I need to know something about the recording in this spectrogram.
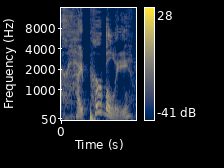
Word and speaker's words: hyperbole: make that up, said, I thought hyperbole rhymed with Super Bowl until like 6 months ago. So he thought hyperbole was hyperbole as opposed to Super Bowl or hyperbole. Okay. Didn't quite rhyme like Super Bowl, but all right.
